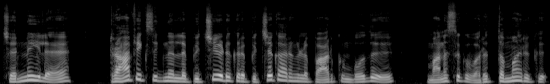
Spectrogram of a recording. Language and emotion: Tamil, sad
